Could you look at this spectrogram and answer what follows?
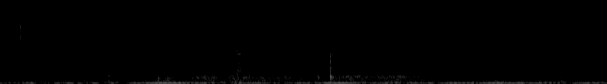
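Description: Near silence, with the faint rustle and light clicks of a crochet hook pulling yarn through stitches.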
